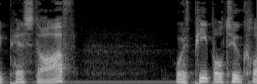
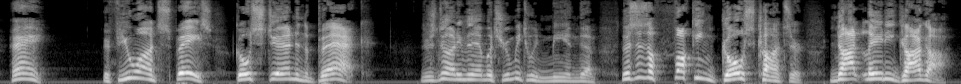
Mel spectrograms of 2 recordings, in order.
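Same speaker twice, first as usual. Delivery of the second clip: high, loud, whiny nerd comeback; loud, high imitation of a nerdy teen at a concert; 8 semitones higher, 9 dB louder than usual. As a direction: mimic the snotty kid sneering back. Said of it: "that's how he sounded".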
